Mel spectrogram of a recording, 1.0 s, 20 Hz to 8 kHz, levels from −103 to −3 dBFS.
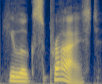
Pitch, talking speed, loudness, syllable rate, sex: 140 Hz, 175 wpm, -19 LUFS, 6.5 syllables/s, male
